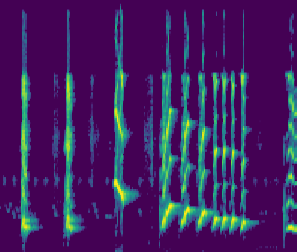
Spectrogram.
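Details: Caged greater green leafbird singing: two separate chirps, a high sharp whistle, then a rapid trill of eight quick descending whistled notes, ending in a lower slurred note.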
